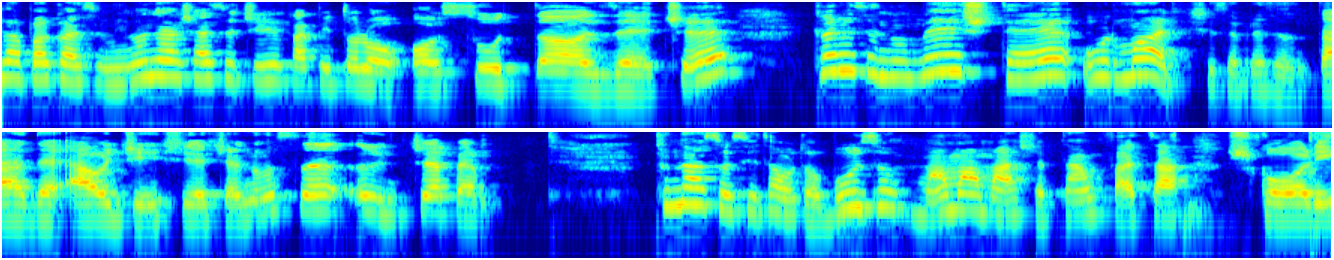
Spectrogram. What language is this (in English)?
Romanian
